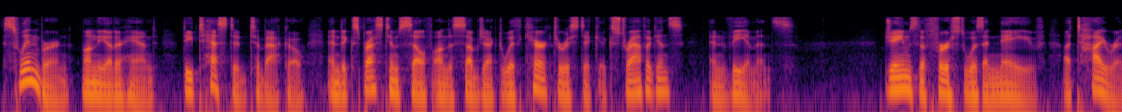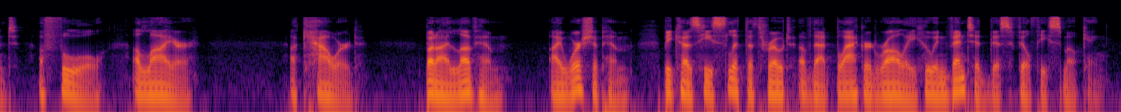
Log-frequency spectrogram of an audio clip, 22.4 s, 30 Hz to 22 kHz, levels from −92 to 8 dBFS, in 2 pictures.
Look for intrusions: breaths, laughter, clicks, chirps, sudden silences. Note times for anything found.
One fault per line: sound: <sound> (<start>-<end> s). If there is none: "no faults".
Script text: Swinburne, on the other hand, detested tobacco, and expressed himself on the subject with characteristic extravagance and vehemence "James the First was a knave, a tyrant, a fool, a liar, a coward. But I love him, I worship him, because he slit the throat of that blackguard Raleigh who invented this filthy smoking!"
no faults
